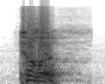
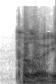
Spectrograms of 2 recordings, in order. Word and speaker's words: Pirre: How you say your name? Say it for us. – Pirre. – Pirre? – Pirre. Yeah, that's close. That's good. But I know that it's tough for you guys to pronounce, so. – No, I can, bro. You don't know, man. I can say things. Pirre? – Pirre, yeah. Perfect.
